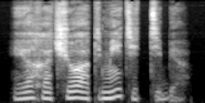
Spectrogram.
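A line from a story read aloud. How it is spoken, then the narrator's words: Quiet voice. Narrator (Russian): говорит он тихим голосом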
